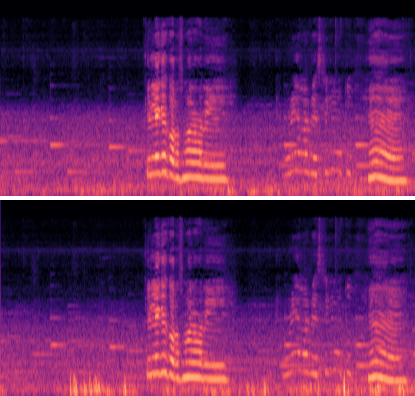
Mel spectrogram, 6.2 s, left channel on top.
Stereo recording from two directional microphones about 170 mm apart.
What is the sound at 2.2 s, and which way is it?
A woman's voice, 10° left (ahead or behind).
